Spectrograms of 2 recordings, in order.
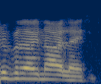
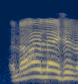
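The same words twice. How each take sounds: First: Said in the usual way. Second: "Annihilated" repeated, hit louder and firm; emphatic restatement. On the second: Real, not acted. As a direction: hammer "Annihilated" home with mock grandeur. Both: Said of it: "I say".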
